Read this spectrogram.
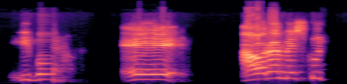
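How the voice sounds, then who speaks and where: A woman's voice: on the high side, normal speed, a bit bright, dull audio. A woman lecturing on a video call whose audio keeps breaking up, talking hesitantly with many fillers. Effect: choppy, breaking-up video call audio. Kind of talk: online class lecture.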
